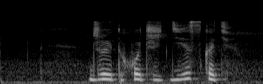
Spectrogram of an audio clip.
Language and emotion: Russian, neutral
